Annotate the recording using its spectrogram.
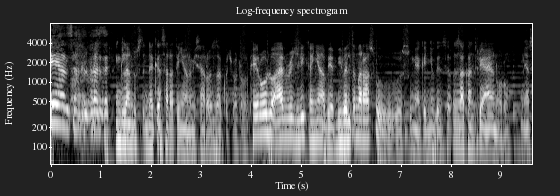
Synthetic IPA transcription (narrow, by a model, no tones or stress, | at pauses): eansahalbɨɾazənʔiŋɡland̪wʊst̪ʼɨnd̪əkʼənsərːat̪ʰəɲːanəwmjisəɾawəzːakʼut͡ʃʼbəloɾəpʰeɾoluavɾid͡ʒlikʰəɲːabiβəlt̪ʼməɾasuɨsːumːijaɡəɲːɛwɡənzəβəzːakʰant̪ɾiajano̰ɾo | mjas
